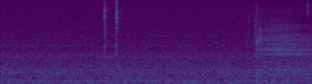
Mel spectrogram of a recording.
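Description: Computer mouse clicking on an install button, two quick faint clicks over a steady background hiss, then another small pair of clicks.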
